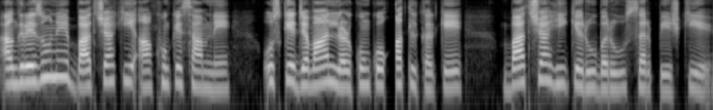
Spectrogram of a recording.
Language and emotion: Urdu, neutral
